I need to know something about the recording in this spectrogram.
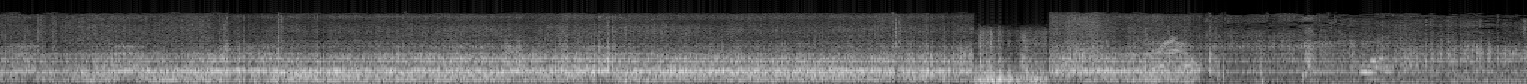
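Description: Skateboard wheels rolling steadily over rough concrete for about six seconds, then a break and several sharp knocks and clatters as the skater bails on a set of concrete steps and the board and rider hit the ground.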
